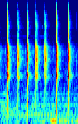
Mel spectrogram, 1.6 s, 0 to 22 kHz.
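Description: The plastic base of a Hot Wheels Mazda RX-7 toy car is knocked seven times in quick, even succession. Each tap is a light, dry, high-pitched click that dies away at once, showing the base is plastic rather than die-cast metal.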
